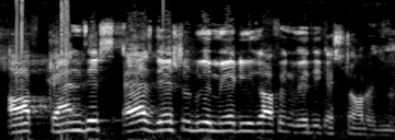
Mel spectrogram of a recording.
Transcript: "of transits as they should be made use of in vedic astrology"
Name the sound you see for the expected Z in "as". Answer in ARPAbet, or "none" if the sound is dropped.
Z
